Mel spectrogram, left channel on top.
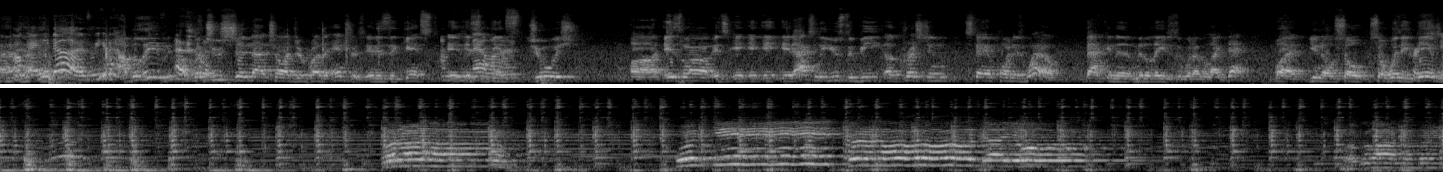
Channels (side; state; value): both; different; correlation -0.01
